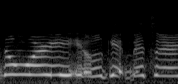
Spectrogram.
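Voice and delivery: high, eager don't worry; reassuring. Retold or imitated. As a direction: give her hope, pitched high and bright. Trying to give her hope.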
